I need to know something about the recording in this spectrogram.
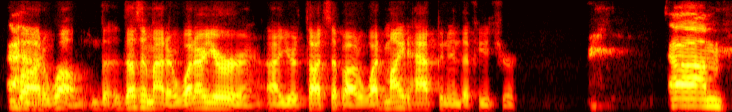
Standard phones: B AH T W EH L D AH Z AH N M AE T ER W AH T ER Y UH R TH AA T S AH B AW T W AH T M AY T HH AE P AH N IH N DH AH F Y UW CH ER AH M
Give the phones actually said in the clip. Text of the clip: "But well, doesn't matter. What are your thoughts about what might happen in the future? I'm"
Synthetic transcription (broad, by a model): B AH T W EH L D AH Z AH N M AE T ER W AH T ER Y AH R TH AA T S AH B AW T W AH T M AY T HH AE P AH N IH N DH AH F Y UW CH ER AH M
